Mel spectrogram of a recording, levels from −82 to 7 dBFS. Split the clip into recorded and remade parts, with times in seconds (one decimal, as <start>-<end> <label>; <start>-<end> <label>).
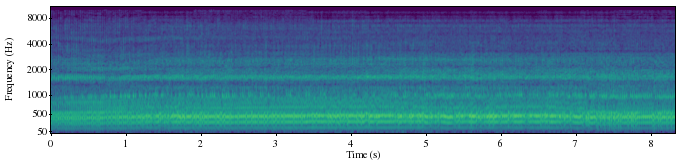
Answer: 0.0-1.2 recorded; 1.2-1.9 remade; 1.9-3.4 recorded; 3.4-7.5 remade; 7.5-8.3 recorded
